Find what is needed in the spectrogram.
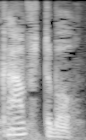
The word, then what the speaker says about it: comfortable: 特别是 when you aren't comfortable，你感到不舒服的时候，不要忘了这个 comfortable，实际念的时候是念成 comfortable，三个音节，而不是念成四个音节。Comfortable in the water，当然如果你要是念英式的呢，那可能他会念四个音节，他整个就会念成 When you aren't comfortable in the water，那会这样念啊。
